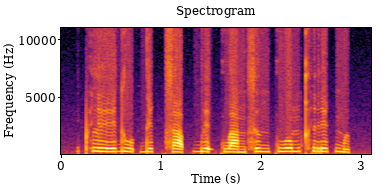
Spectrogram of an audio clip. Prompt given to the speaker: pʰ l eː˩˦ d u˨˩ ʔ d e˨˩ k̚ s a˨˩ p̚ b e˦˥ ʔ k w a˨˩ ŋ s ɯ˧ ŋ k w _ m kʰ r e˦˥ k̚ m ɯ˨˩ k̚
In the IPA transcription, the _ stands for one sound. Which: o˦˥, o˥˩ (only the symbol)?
o˦˥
